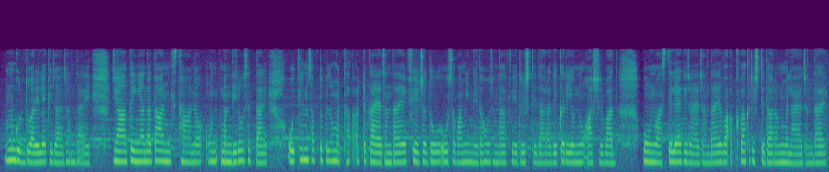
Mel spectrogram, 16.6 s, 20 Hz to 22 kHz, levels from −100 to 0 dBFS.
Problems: constant background noise, continuous background conversations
